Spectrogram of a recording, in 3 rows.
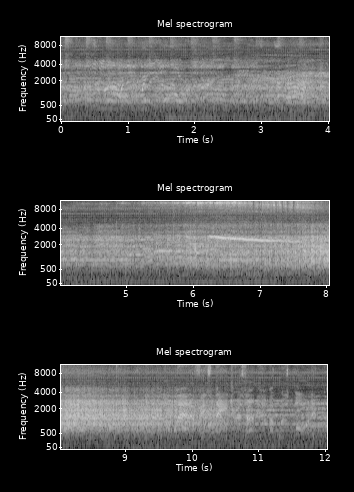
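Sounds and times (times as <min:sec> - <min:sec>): cartoon music on television: 0:00.0 - 0:12.0
falling whistle tone: 0:05.5 - 0:08.2.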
